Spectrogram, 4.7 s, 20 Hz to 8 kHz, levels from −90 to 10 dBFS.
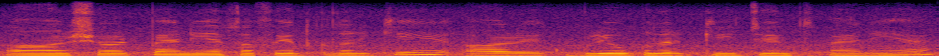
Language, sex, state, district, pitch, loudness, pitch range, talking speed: Hindi, female, Haryana, Charkhi Dadri, 205 Hz, -15 LUFS, 195-215 Hz, 190 wpm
